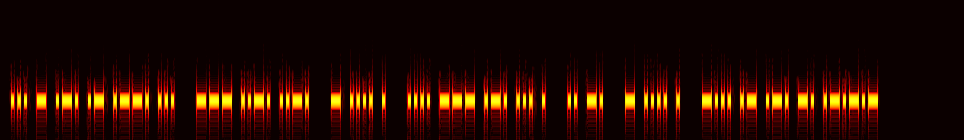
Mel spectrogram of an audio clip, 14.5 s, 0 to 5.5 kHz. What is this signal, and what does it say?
Morse code, heard as a keyed tone, about 25 wpm, 600 Hz. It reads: STRAPS OFF THE HORSE IN THE BARN.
